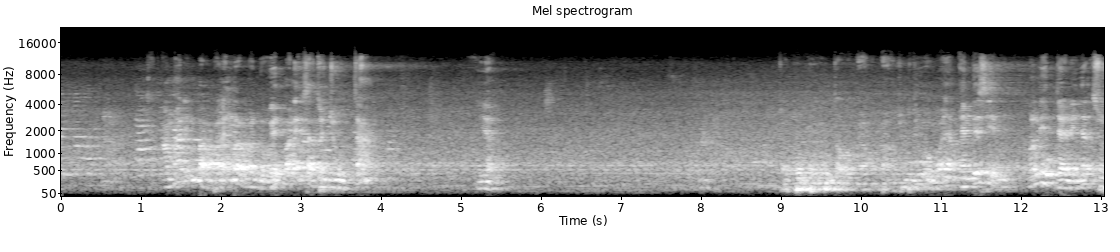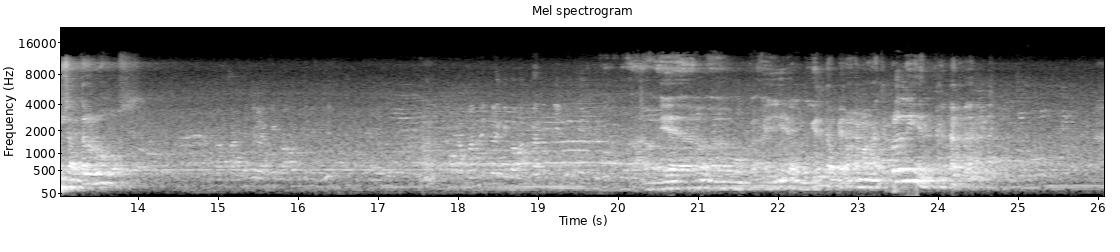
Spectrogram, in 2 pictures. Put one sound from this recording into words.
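A middle-aged man speaks with animation into a microphone, heard through a loudspeaker in an echoing room.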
